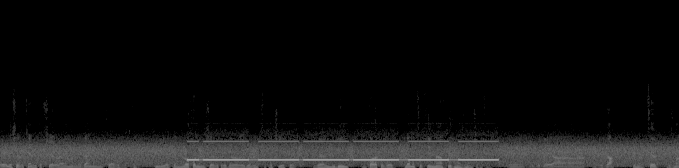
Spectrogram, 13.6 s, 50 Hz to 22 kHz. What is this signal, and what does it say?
Radio time signal (DCF77), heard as a tone whose level steps once a second, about 1190 Hz, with speech in Hebrew. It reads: 0 1 0 0 1 1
